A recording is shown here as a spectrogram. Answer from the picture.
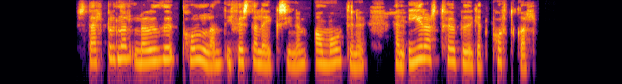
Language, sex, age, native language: Icelandic, female, 20-29, Icelandic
